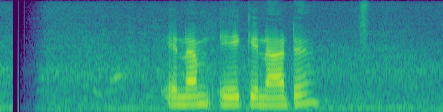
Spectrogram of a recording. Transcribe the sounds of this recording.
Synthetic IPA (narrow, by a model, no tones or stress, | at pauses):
enɐmeːkenaːʈɨ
